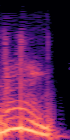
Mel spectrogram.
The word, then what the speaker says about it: gneiss: यहाँ पे spelling G से start होता है, but G remains silent. Okay, so see the pronunciation of that word is gneiss. So don't say gneiss. It is not gneiss. It is gneiss.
